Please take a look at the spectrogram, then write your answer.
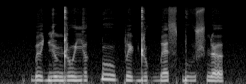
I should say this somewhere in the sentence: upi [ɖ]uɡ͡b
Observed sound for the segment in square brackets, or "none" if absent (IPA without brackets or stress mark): ɖ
